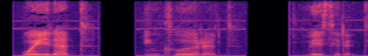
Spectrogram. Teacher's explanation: en el inglés americano, cuando la palabra termina en vocal más T o D, se puede pronunciar como una R.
